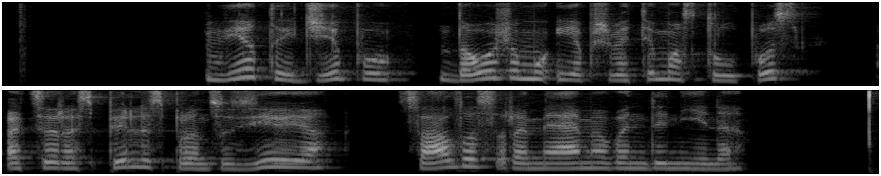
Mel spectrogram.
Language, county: Lithuanian, Vilnius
